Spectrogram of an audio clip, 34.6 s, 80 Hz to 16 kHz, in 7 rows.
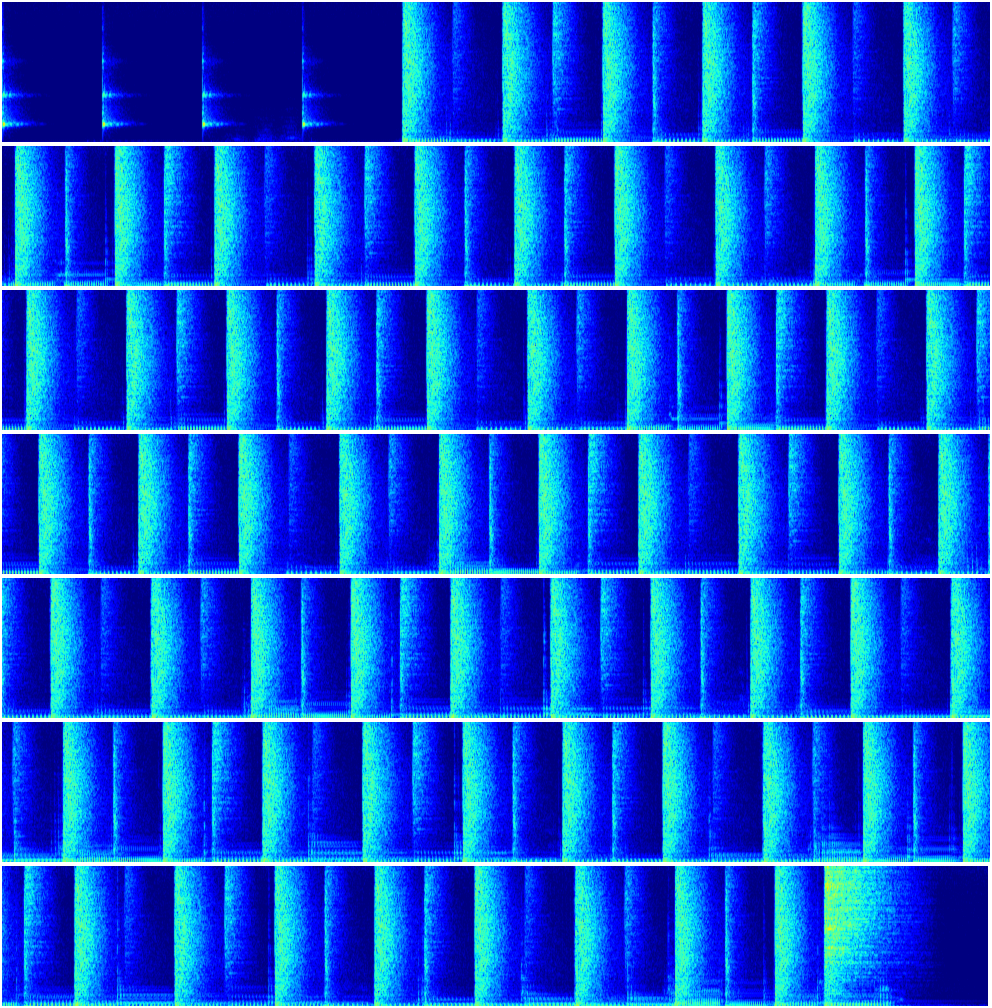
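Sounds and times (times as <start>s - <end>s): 
clean bass: 2.0s - 34.5s.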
